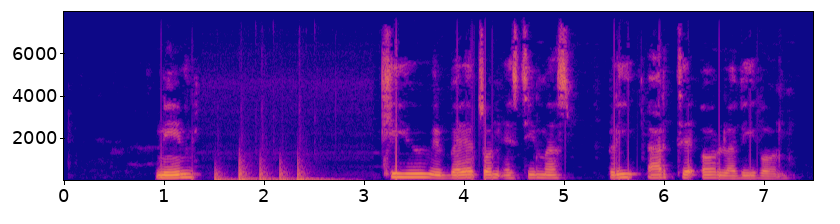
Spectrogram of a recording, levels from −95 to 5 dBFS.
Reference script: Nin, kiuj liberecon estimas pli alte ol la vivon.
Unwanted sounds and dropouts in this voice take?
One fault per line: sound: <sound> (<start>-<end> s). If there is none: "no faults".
sound: thud (1.5-3.0 s)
